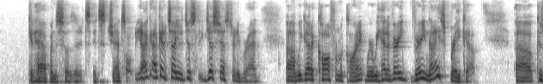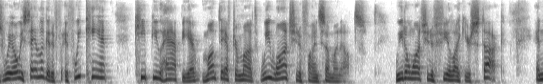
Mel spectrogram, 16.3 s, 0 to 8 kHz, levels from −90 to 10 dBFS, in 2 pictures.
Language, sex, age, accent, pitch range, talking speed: English, male, 50-69, American, 135-185 Hz, 245 wpm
